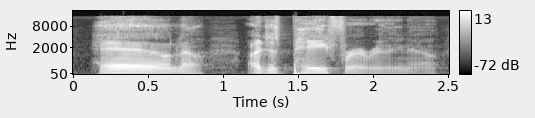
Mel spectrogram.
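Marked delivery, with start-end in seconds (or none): 0.1-0.9 louder, higher punch on hell; emphatic hell no. Real, not acted. Host refusing pirated streaming boxes, louder emphatic no. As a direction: slam the refusal.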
